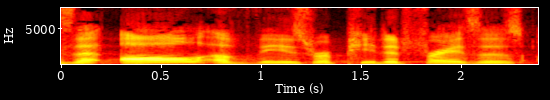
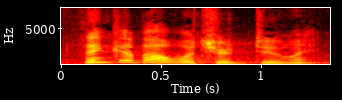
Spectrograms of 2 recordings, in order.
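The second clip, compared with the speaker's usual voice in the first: soft, halting rebuke; hushed, pause after "think", then press it; admonishing; 5 semitones higher, 7 dB quieter than usual. Acted. God to his people over the ruined temple, hushed admonishing. God's rebuke in parent's phrase.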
